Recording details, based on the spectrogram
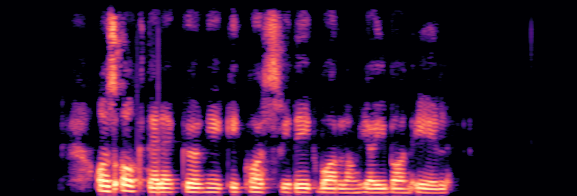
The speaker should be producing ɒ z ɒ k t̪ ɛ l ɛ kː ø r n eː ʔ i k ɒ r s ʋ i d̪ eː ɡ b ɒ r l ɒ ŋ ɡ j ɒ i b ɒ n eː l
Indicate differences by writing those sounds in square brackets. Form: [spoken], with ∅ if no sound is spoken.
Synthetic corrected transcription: ɒ z ɒ k t̪ ɛ l ɛ kː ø r [ɲ] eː [k] i k ɒ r s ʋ i d̪ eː ɡ b ɒ r l ɒ ŋ ɡ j ɒ i b ɒ n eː l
